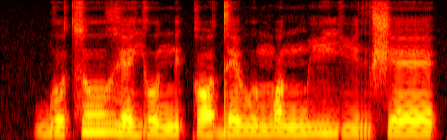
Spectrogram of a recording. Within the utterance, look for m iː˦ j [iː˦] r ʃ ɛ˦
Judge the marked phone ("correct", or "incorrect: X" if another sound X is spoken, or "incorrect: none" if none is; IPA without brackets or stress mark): incorrect: iː˨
